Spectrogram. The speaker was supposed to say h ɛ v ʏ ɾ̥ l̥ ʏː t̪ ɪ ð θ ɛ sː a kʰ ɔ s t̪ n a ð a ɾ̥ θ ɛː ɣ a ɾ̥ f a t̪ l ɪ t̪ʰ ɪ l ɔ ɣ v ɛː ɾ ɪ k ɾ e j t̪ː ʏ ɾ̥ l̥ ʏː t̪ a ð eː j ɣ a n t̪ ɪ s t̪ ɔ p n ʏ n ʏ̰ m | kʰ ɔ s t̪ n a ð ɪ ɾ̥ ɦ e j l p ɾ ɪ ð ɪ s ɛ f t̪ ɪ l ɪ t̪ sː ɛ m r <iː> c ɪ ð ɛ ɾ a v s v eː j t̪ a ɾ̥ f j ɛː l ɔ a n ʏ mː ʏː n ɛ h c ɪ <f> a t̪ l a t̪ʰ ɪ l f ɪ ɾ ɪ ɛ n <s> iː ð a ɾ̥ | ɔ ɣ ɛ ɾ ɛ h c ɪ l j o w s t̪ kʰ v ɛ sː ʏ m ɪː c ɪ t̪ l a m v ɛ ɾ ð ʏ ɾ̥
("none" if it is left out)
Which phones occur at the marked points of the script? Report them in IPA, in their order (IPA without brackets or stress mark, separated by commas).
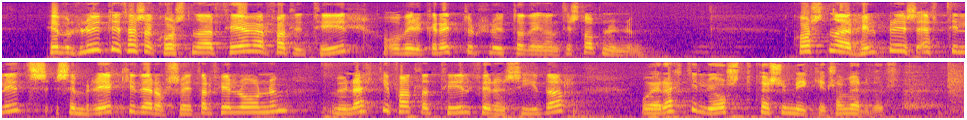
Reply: ɛː, f, s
